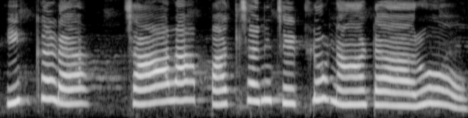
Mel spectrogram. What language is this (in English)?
Telugu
